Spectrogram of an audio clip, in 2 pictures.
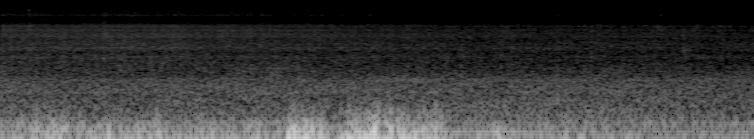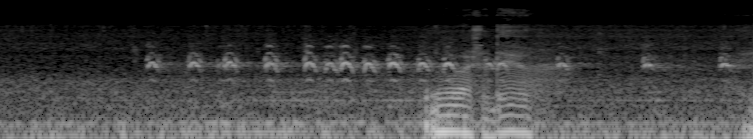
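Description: A bird calling in a quick run of about a dozen short, even notes, starting about nine seconds in and lasting about three seconds. Earlier, around three to four seconds in, there is a brief low rumble.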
